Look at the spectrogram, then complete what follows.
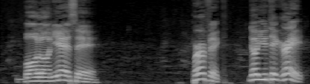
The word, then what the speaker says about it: Bolognese: Bolognese. Thank you for saying that right. Bolognese.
